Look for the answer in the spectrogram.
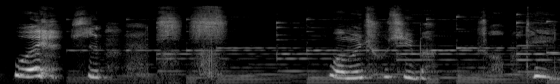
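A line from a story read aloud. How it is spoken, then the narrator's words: Sobbing. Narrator (Chinese): 猪太太抽泣着说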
